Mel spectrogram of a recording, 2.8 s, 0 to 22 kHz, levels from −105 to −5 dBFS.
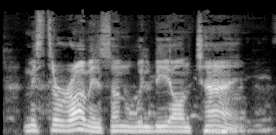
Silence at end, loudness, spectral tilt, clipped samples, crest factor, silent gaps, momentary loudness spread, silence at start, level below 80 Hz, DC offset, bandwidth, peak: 0.05 s; -20 LUFS; -5.5 dB/octave; under 0.1%; 16 dB; none; 9 LU; 0.1 s; -54 dBFS; under 0.1%; 16 kHz; -4 dBFS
